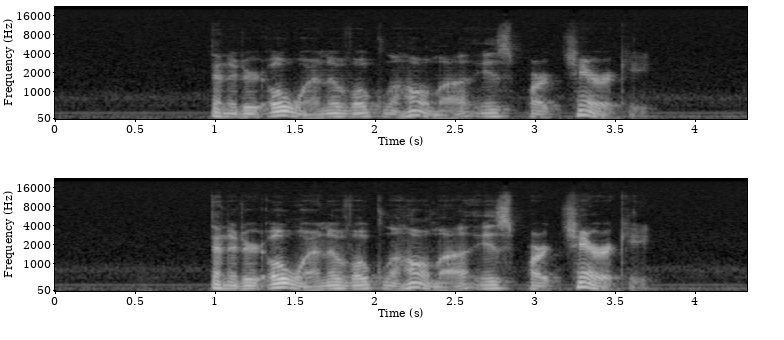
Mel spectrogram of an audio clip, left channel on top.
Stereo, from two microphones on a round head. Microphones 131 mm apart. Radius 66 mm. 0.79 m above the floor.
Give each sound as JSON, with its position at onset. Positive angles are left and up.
{"t": 1.0, "sound": "a man speaking", "side_deg": -50, "distance_m": 0.8}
